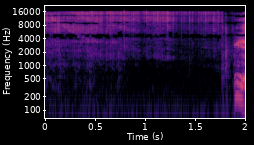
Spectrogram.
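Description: Sellotape being peeled off a rolled paper canvas: a faint, crackly tearing noise.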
